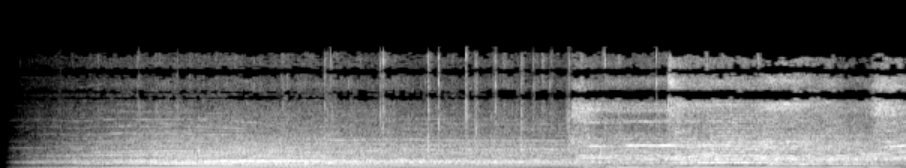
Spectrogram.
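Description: Live rock band music, loud. It fades in at the start with a sustained low drone and held notes above it, then shifts to a new chord about four seconds in.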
